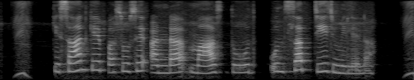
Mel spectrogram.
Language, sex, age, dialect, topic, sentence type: Bhojpuri, female, 18-24, Western, agriculture, statement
